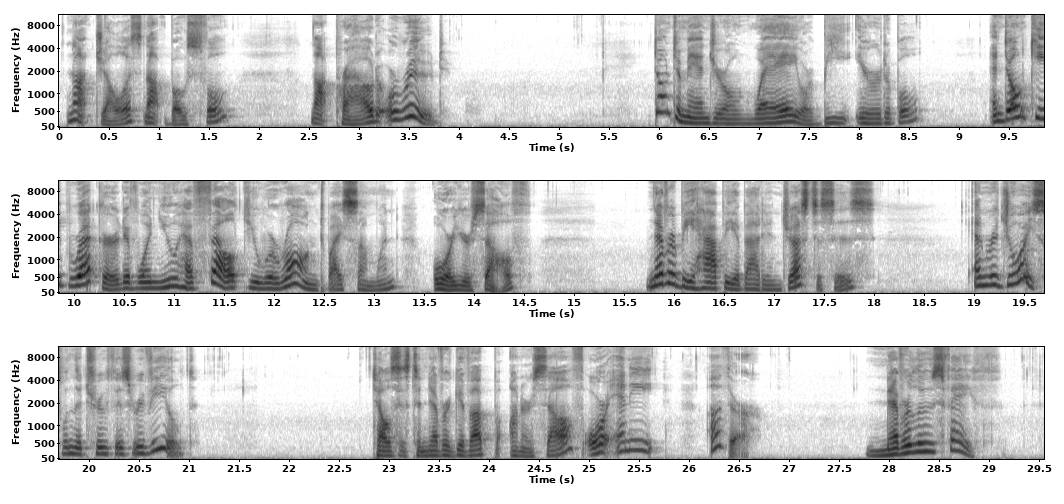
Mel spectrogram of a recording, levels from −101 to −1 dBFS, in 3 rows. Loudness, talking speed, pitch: -24 LUFS, 120 wpm, 170 Hz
